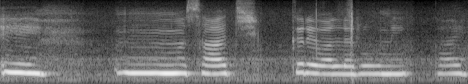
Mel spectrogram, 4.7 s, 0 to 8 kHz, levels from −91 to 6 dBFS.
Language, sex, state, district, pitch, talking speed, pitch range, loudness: Chhattisgarhi, female, Chhattisgarh, Raigarh, 270 Hz, 100 wpm, 260-280 Hz, -12 LUFS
